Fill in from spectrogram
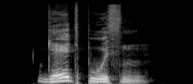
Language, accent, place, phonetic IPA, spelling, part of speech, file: German, Germany, Berlin, [ˈɡɛltˌbuːsn̩], Geldbußen, noun, De-Geldbußen.ogg
- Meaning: plural of Geldbuße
